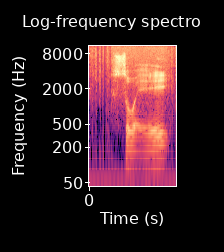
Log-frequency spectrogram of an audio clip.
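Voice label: "sui", Chinese, third tone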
